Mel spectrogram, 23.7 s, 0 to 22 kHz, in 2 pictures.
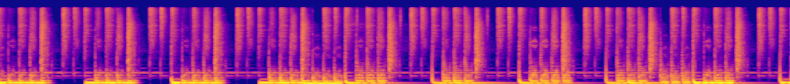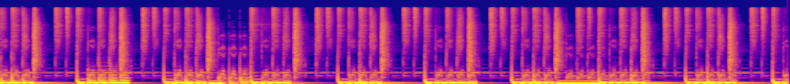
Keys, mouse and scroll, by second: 0.2-0.6 scroll down 1, 0.8-1.8 scroll up 1, 3.5 click, 12.8 click, 13.4-13.8 scroll up 1, 14.4 click, 17.2-17.8 scroll up 1, 17.8-22.0 drag, 22.0-22.3 scroll up 1, 22.3-22.8 scroll down 1, 23.5 click.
